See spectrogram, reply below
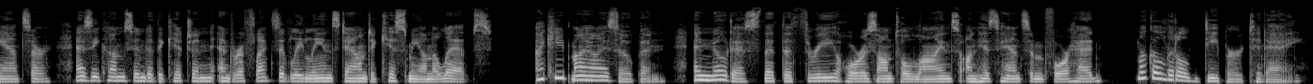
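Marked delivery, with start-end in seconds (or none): none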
